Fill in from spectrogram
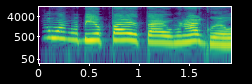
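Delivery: put-on little kid voice. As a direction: squeal it out like an eager little kid. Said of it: "every little kid would be like".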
